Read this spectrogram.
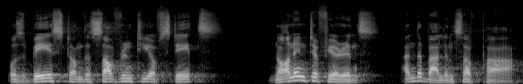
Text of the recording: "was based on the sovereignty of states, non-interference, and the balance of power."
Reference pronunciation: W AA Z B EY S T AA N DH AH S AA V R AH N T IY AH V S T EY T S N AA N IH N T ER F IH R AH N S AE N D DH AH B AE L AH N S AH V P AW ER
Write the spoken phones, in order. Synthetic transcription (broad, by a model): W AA Z B EY S T AA N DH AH S AA V R AH N T IY AH V S T EY T S N AA N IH N T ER F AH R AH N S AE N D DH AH B AE L AH N S AH V P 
